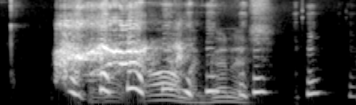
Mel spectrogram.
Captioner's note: laughing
